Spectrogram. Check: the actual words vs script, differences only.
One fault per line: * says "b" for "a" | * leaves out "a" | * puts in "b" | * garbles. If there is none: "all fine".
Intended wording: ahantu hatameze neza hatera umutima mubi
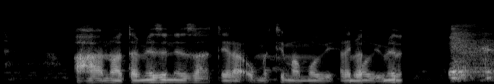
* garbles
